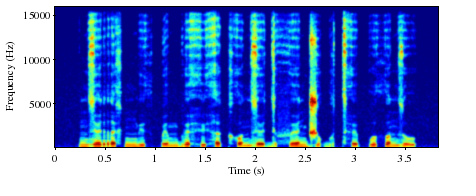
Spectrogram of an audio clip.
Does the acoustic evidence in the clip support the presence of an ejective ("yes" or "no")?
no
